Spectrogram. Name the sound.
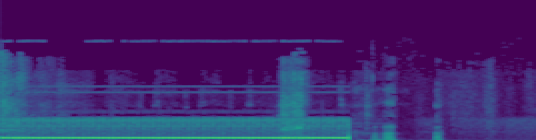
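telephone dial tone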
